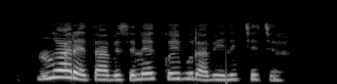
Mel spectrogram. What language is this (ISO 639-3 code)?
kln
